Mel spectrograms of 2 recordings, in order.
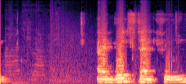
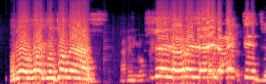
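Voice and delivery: high, way too loud yelling. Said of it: "too effing loud".

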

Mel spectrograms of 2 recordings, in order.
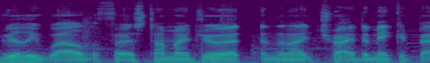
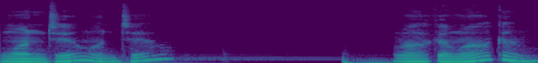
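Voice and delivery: shaky, trembling, wavering put-on voice; 3 semitones higher than usual. Speaker tries an old voice during a mic check: shaky attempted voice. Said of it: "my voice shakes a bit when I try it".

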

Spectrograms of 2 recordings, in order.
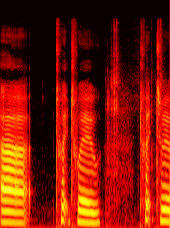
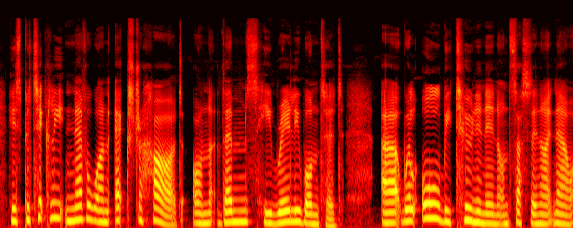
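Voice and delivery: plain

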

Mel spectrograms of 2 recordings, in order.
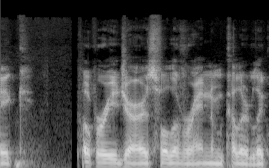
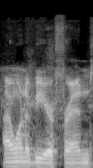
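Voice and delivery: ordinary talk

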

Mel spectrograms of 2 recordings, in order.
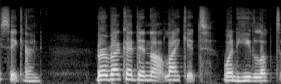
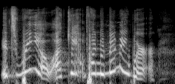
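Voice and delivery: very high, swooping, frantic, hysterical panicked cry. Calling out to a teacher for help, her voice hysterical. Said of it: "her voice hysteric".

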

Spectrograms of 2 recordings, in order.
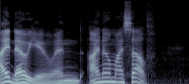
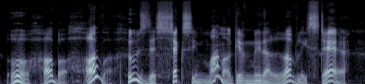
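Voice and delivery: mock-flirtatious, pretend seductive come-on tone. Pretending to find the other speaker attractive, as asked: mock flirting. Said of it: "at least pretend that I am".

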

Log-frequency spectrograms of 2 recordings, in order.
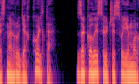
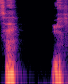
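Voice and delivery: hoarse, smiling rasp, quieter; 2 semitones lower, 6 dB quieter than usual. Narrator reads the commander's reply to his comrade under fire, rasping with a smile. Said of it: "хрипнув Кольт з усмішкою".

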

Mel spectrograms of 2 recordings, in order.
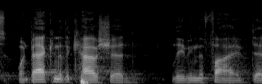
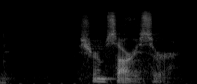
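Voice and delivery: awfully tender, very soft and very slow; 10 dB quieter than usual. A soldier bends over his dead captain and speaks to him, very tenderly. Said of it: "not in a whisper, but awfully tenderly".

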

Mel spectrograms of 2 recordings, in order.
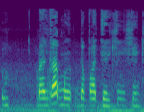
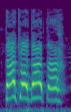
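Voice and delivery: loud, high-pitched yelling. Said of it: "Nu mai urla".

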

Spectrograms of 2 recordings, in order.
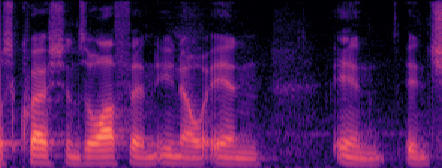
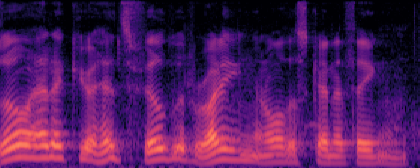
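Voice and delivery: high-pitched, put-on Scottish brogue; 5 semitones higher than usual. Retelling Eric's upset sister speaking to him in the Scottish highlands; Scottish brogue. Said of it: "some of you could do a better Scottish brogue than me".

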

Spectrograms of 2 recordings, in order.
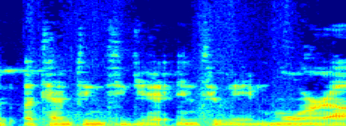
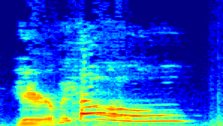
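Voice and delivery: very high, loud cartoonish squeal with "go" stretched out; 12 dB louder than usual. A streamer sets off in a game, doing a bad Mario impression. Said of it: "like the worst Mario impression I've ever heard".

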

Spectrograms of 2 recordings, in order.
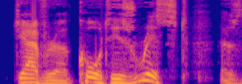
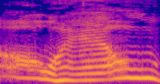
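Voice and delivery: strangled, hoarse croak, pitched very high; 13 semitones higher than usual. Reading a man just told it is time to pray, croaking. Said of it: "croaked Crandall".

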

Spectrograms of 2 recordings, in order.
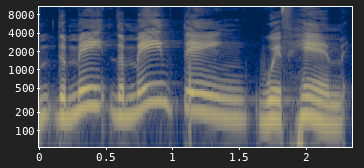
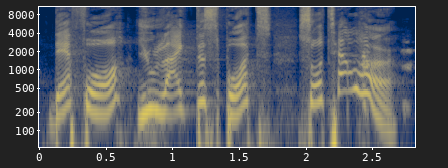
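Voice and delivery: put-on higher louder Haitian accent. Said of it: "Your Haitian coming out".

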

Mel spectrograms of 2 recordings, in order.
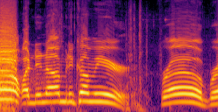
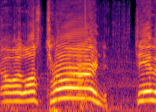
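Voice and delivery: flustered panicked voice, high and drawn out; 6 semitones higher than usual. Playing a game on stream after a setback, panicking. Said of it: "I'm panicking".

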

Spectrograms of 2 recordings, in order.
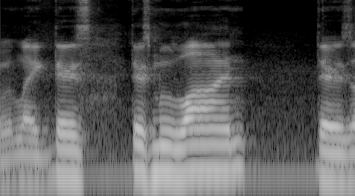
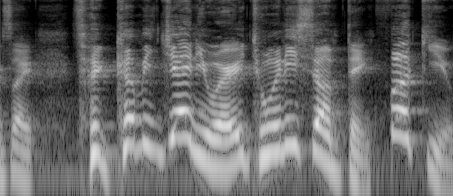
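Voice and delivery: dramatic announcer voice, louder and slower; 9 semitones higher, 8 dB louder than usual. Speaker imitating a movie trailer for the group, South Park announcer voice. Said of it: "make it sound like that one announcer voice".

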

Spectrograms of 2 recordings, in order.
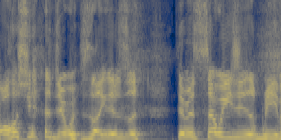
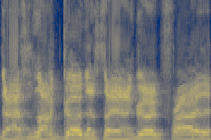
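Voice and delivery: put-on mumbled speech. Imagining how the other speaker's mother said it: imitating a mumbling mother.

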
